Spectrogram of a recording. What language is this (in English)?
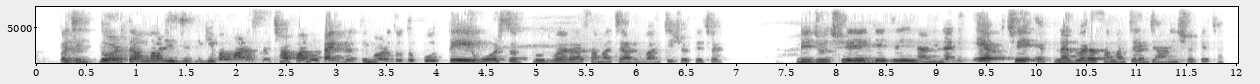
Gujarati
